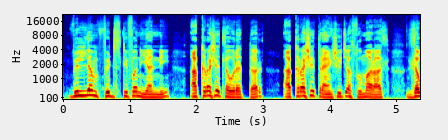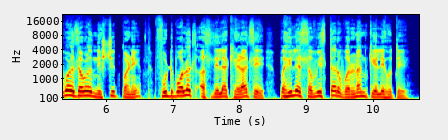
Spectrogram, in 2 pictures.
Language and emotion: Marathi, neutral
